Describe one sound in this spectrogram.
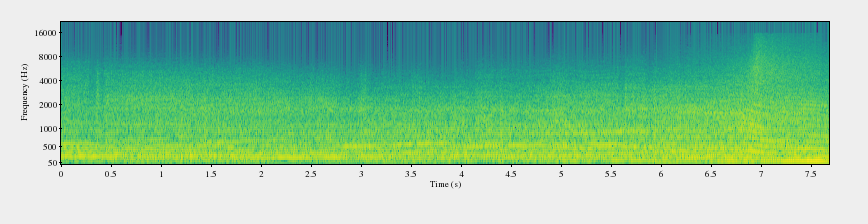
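Racing car engines roar steadily nearby.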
